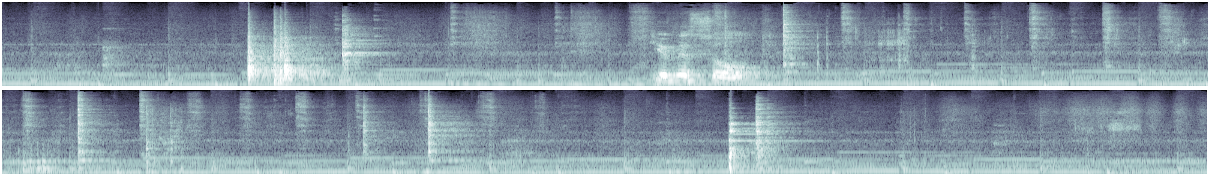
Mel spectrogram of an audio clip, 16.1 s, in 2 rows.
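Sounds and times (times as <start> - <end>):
soft background music: 0.0 - 16.0
metal spatula clinking on pot: 5.1 - 7.5, 8.2 - 9.4, 10.4 - 11.4, 12.9 - 13.4.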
